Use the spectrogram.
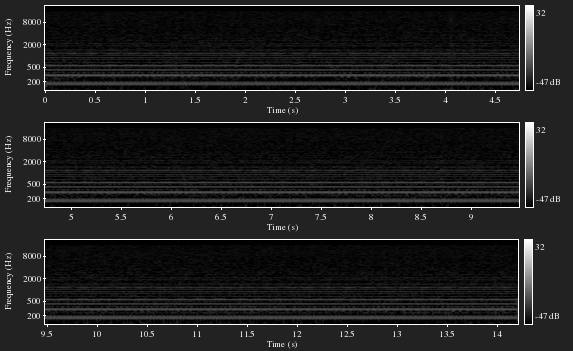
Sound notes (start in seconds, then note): none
